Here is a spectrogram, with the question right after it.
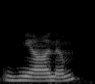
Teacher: So you start off with the G, but it's almost silent. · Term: nya sound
